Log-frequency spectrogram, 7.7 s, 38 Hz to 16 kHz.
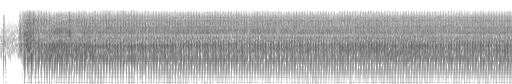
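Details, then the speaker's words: Shindaiwa EB254 Hybrid4 4-stroke handheld blower after cleaned air filter, washed foam filter and new fuel filter, valves not yet adjusted: starts first pull, steady even high-pitched idle with no misses or hunting; runs fine, only fuel tank grommet leaks. "It runs fantastic and it's in like new condition, with a little bit of dirt on it."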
